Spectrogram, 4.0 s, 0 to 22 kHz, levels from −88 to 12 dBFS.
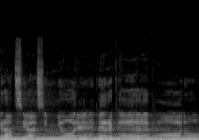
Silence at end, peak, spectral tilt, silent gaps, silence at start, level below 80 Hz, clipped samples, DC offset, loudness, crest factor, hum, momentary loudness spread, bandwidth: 0 s; -18 dBFS; -6 dB/octave; none; 0 s; -50 dBFS; under 0.1%; under 0.1%; -31 LUFS; 12 dB; none; 2 LU; 14 kHz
